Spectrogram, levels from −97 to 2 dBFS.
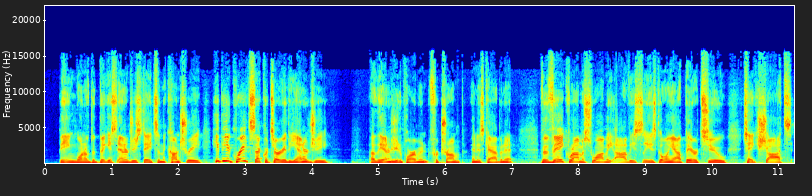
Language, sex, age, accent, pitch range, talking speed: English, male, 50-69, American, 135-185 Hz, 195 wpm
